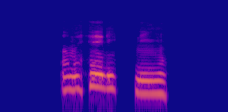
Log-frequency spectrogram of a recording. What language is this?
Huautla Mazatec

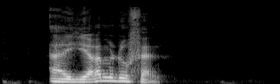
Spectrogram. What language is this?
Kabyle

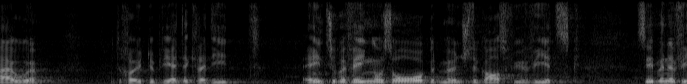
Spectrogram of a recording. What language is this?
Swiss German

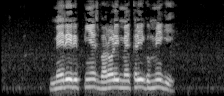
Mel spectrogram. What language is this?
Sansi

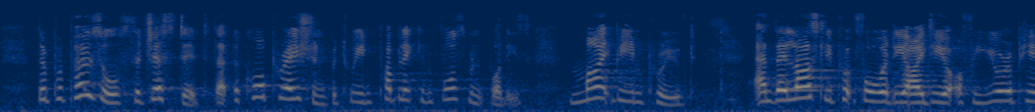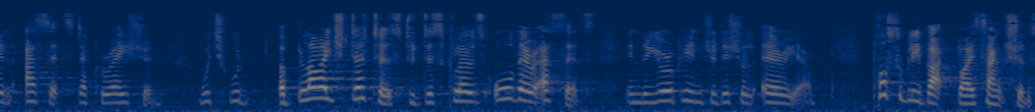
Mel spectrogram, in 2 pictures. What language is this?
English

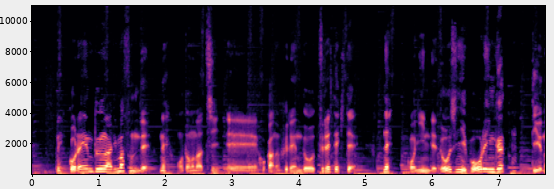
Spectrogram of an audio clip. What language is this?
Japanese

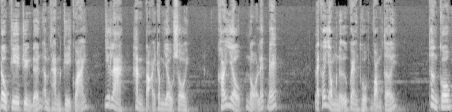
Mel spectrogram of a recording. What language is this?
Vietnamese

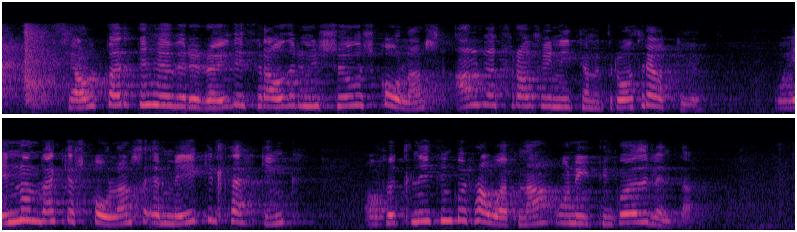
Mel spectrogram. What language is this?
Icelandic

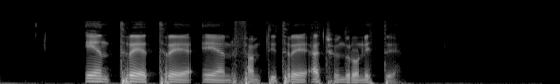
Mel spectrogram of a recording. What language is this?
Norwegian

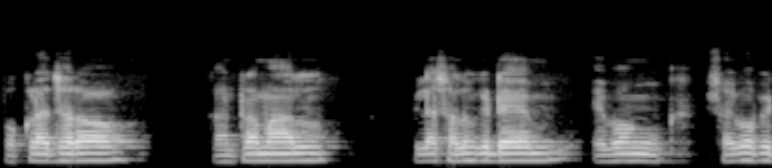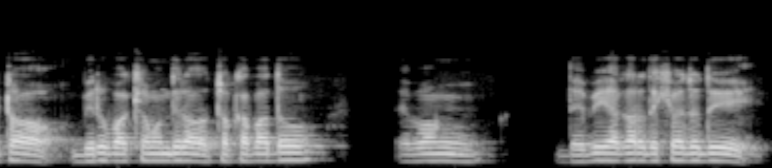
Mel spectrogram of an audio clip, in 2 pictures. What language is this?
Odia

